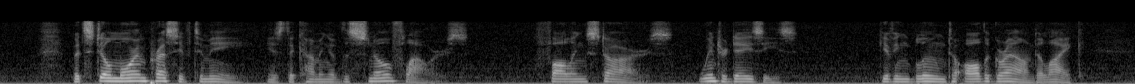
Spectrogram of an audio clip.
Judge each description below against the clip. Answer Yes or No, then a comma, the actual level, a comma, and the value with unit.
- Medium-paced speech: No, slow, 115 wpm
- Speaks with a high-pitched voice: No, low, 125 Hz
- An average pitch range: Yes, average, 3.6 semitones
